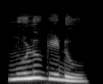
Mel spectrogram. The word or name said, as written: ಮುಳ್ಳುಗಿಡ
